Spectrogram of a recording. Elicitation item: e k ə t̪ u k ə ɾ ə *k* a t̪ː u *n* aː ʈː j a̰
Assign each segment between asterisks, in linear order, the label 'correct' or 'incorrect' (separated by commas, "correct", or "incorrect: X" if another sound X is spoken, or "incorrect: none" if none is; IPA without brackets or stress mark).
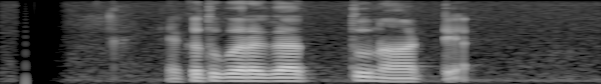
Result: incorrect: ɡ, correct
